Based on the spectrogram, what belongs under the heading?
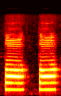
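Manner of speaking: "ta" as a heavy, backed emphatic letter, loud; heavy ta drill. Shown as a demonstration. Teacher drills step by step, loud heavy ta. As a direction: punch out each "ta" thick and heavy. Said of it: "to heavy letter".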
